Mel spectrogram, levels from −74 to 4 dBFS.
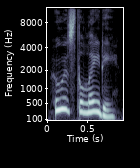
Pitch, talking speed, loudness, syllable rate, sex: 245 Hz, 250 wpm, -13 LUFS, 5.6 syllables/s, female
